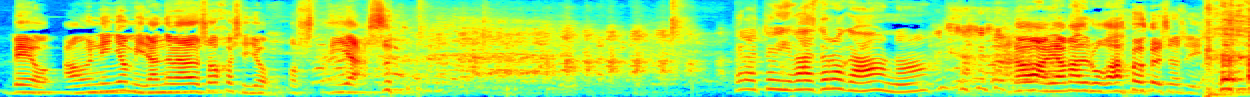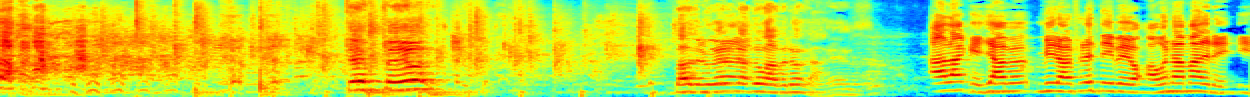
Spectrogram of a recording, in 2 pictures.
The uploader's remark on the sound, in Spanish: Programa grabado en BEER STATION (Madrid)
